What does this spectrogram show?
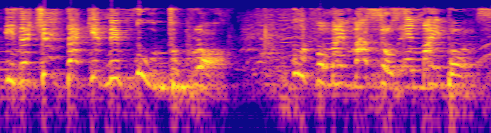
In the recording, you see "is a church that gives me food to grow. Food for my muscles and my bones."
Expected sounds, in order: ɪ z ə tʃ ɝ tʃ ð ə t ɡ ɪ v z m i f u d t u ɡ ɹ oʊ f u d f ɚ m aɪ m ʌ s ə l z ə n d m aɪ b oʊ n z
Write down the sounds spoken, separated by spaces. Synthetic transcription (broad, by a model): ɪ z ə tʃ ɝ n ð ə t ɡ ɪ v m i f u d t u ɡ ɹ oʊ f u d f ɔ m aɪ m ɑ s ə z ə n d m aɪ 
